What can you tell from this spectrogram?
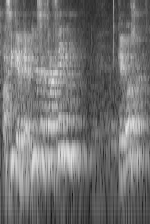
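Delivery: high, loud call to the flock; rally the congregation with a high, loud question; preaching cry. Acted.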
